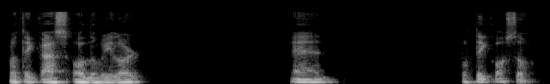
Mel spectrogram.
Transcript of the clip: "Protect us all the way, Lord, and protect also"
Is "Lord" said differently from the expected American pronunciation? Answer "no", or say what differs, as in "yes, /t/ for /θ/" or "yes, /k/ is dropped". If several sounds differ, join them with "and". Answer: yes, /d/ is dropped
